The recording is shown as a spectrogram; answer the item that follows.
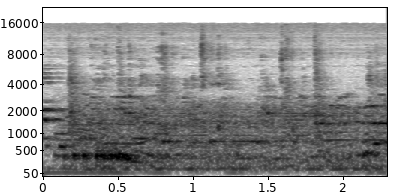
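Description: Domestic pigeon giving a low coo about a quarter of a second in, over a low steady hum.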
